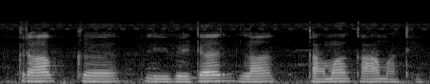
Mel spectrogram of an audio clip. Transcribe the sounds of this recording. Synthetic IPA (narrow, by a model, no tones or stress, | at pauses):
kɾaːpkə | liʋeʈəɾla | kamãkaːmat̪ʰe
